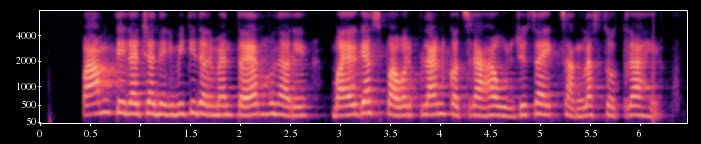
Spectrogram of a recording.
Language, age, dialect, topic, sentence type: Marathi, 25-30, Varhadi, agriculture, statement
